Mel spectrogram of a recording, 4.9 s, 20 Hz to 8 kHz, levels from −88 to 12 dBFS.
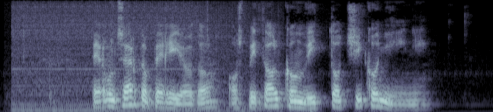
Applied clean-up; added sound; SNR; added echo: none; Car; 19 dB; none.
